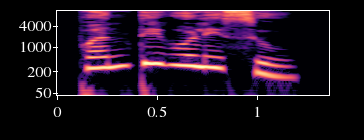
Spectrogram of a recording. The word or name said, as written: ಪಂತಿಗೊಳಿಸು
